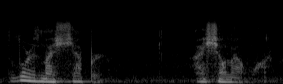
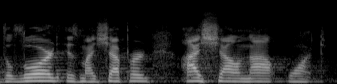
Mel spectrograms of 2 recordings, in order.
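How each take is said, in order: First: Hushed unvoiced recitation; whispered. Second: Said in the usual way. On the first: Shown as a demonstration. Pastor showing the congregation how to whisper the verse in meditation. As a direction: whisper the verse under your breath. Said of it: "something absolutely crazy like this". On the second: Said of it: "I just know it".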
